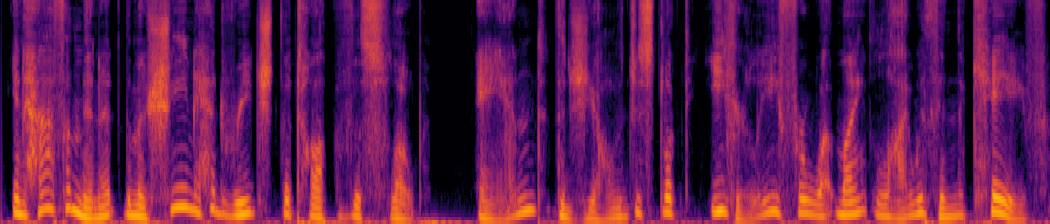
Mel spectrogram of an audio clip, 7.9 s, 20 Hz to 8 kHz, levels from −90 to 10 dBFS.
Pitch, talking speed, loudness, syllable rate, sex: 150 Hz, 190 wpm, -18 LUFS, 5.2 syllables/s, male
